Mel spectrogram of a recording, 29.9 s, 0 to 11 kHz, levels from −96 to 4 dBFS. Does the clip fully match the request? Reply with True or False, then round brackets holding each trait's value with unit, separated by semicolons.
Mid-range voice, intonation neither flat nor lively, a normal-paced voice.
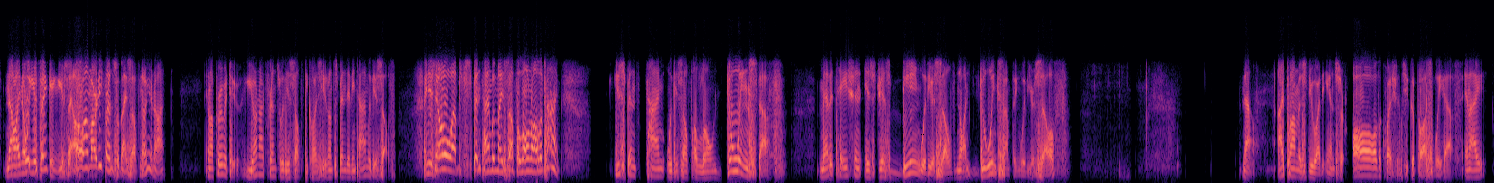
False (165 Hz; 8.5 semitones; 165 wpm)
